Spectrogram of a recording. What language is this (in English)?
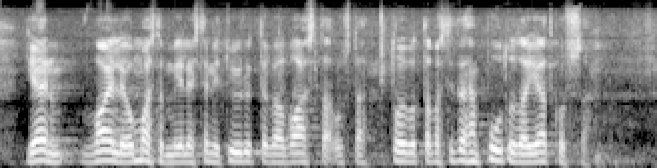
Finnish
